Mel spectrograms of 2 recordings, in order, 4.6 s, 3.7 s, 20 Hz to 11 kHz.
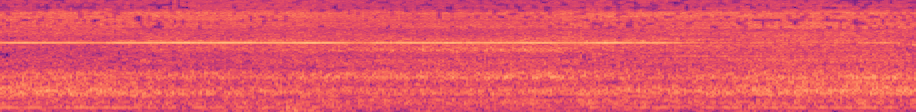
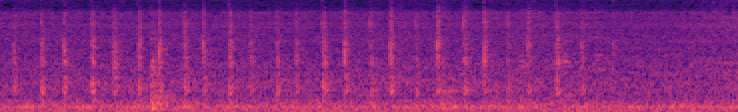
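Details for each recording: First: Skil RT1322-00 1/2" digital router, 1680 W 14 A 120 V, after replacing loose silicone tension washer with a proper bearing wave washer, 1/4 inch flush bit, speed ramped up: steady high whine, clean coast-down, no rattle; much smoother than before. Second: Skil RT1322-00 1/2" digital router, 1680 W 14 A 120 V, motor out with brushes removed: quick irregular clicks and light knocks over a soft hum, loose metallic rattle from spindle end play as the silicone bearing tension washer has gone loose.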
